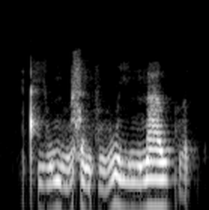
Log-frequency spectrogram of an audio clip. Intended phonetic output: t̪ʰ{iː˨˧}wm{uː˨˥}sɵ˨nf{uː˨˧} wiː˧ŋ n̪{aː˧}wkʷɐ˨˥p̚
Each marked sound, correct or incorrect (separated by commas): correct, correct, incorrect, incorrect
